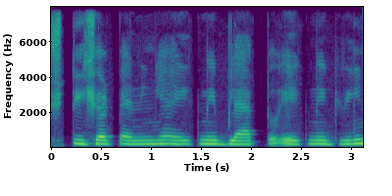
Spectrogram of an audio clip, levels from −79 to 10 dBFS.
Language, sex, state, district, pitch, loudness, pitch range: Hindi, female, Himachal Pradesh, Shimla, 205 Hz, -15 LUFS, 200-210 Hz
